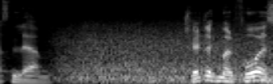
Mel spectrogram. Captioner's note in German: Laute Straßengeräusche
